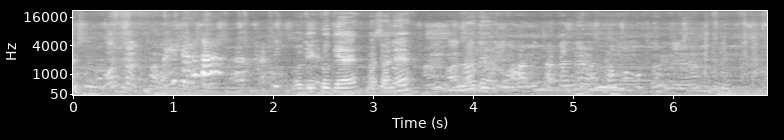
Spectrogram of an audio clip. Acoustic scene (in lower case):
restaurant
